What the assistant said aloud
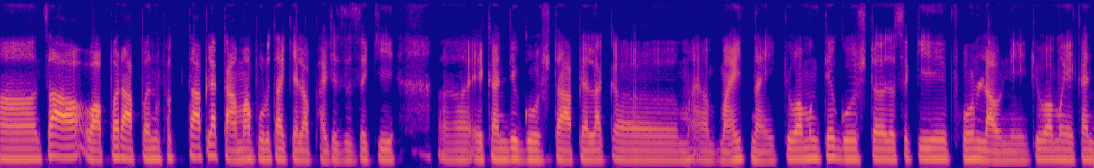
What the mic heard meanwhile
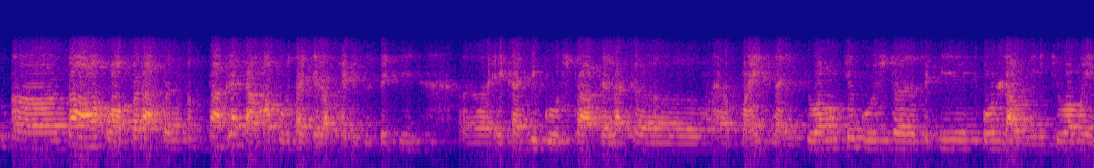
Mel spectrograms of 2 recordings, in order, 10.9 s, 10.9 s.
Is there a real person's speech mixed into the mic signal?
No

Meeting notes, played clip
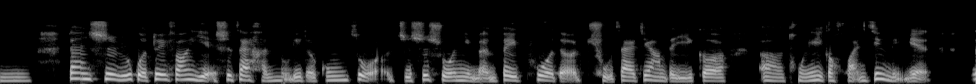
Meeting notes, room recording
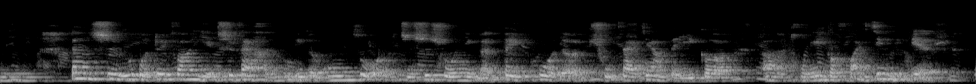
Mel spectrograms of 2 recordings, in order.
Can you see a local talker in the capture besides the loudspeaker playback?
Yes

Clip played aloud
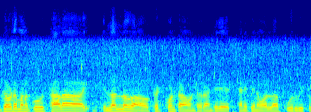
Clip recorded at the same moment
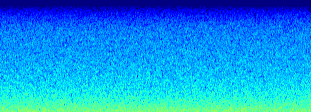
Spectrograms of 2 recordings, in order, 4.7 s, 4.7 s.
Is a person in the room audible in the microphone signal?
No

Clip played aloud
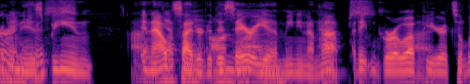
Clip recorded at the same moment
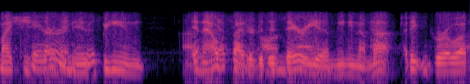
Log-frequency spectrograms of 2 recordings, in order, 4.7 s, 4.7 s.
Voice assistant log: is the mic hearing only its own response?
Yes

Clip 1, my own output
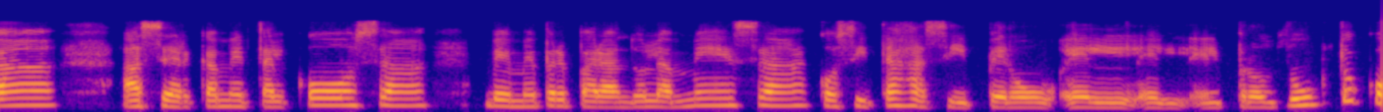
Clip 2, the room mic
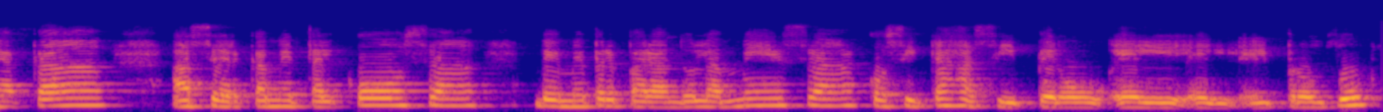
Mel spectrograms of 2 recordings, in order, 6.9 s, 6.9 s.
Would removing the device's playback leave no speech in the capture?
Yes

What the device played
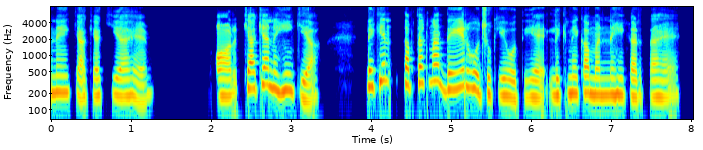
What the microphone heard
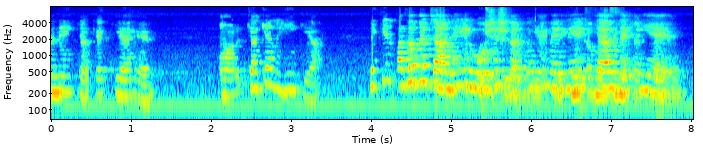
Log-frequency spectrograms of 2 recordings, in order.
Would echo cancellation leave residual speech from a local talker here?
Yes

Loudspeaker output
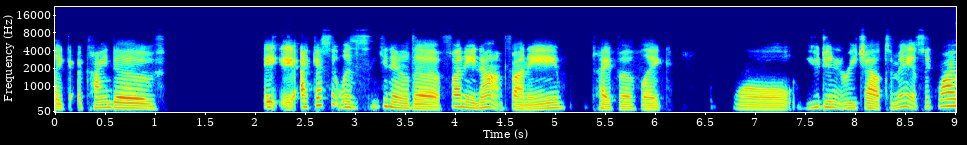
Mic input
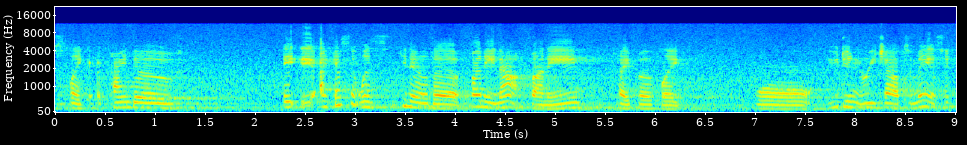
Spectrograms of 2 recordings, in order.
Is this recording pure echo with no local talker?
Yes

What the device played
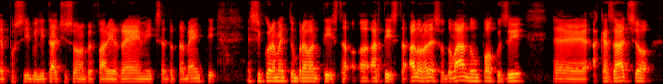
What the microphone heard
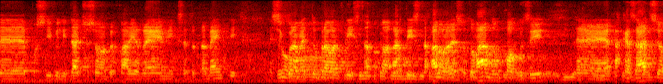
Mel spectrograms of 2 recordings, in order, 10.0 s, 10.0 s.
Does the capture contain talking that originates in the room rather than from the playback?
Yes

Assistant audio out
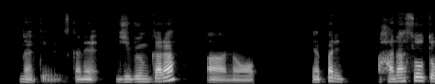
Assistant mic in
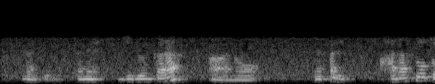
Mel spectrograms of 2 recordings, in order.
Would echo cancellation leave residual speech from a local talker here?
No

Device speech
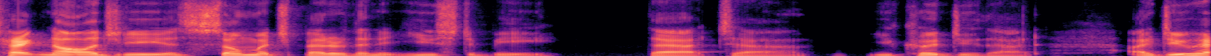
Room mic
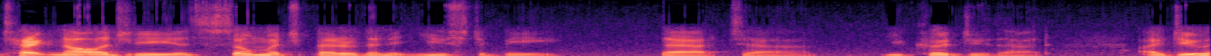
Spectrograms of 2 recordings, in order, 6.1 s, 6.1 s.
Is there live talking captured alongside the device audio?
No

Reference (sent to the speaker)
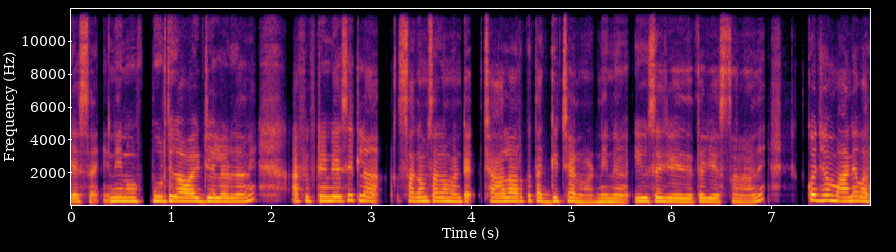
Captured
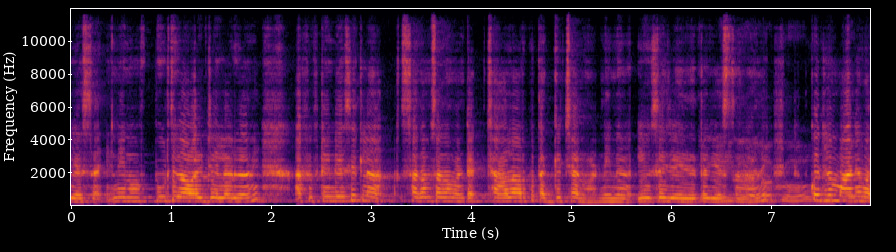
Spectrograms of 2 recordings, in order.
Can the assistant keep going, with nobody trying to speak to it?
No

